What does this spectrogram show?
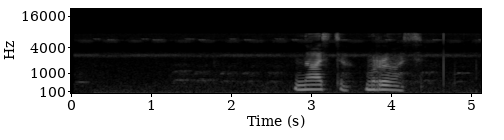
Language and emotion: Russian, neutral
